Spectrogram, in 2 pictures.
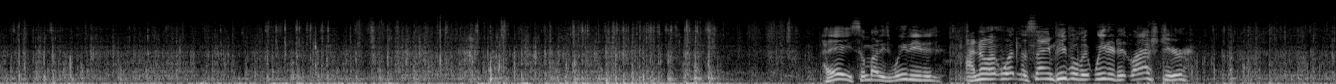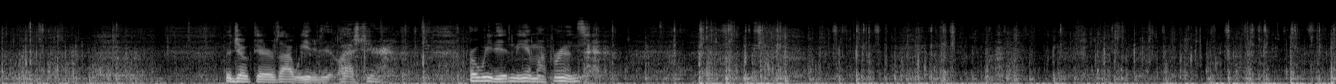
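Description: Bicycle tyres roll and crunch over a dirt and rocky trail.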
